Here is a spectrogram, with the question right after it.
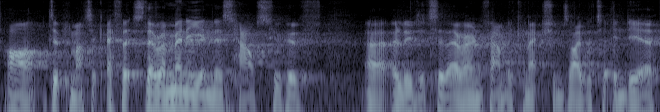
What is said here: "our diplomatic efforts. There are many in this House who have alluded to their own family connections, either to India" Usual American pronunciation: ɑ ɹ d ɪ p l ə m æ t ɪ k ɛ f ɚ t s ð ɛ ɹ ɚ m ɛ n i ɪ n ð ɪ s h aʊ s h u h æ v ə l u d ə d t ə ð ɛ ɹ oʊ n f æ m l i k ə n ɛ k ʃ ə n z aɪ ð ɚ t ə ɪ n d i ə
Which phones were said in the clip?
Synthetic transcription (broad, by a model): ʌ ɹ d ɪ p l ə m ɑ t ɪ k ɛ f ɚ t s ð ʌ ɹ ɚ m ɛ n i ɪ n ð ɪ s h aʊ s h u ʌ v ə l u d ə d t ə ð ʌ ɹ oʊ n f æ m l i k ə n ɛ k ʃ ə n z aɪ ð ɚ t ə ɪ n d i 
